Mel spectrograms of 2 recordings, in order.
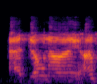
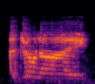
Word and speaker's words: Adonai: yeah this is starting to come along now donai sorry I I'm so bad at pronouncing things Adonai uh malamba is asking us do we hate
